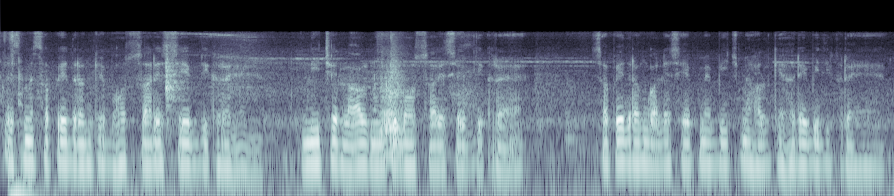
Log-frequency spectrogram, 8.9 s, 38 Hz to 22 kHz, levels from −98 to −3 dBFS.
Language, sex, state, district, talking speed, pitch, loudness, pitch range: Hindi, male, Chhattisgarh, Sukma, 220 wpm, 105 Hz, -19 LUFS, 100-110 Hz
